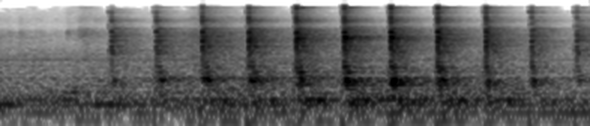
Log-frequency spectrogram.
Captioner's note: hammering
